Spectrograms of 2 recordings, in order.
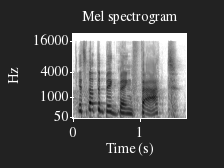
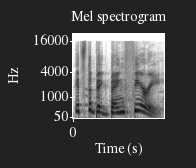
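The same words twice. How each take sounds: First: Emphatic denial, landing hard on "fact"; stress on fact. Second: High, loud line, falling on "Theory"; emphatic correction, driving home "Theory"; stress on Theory. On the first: Speaker ruling out another wrong word, stress on fact. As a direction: punch "fact" loudly, high-pitched line. Corrects fact versus theory for audience. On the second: Speaker giving the audience the right word, stress on Theory. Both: Real, not acted.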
